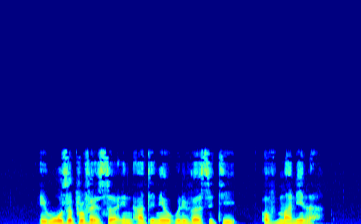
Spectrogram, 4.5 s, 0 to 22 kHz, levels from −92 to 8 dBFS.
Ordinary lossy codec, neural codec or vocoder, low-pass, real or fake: MP3, 96 kbps; none; 7.2 kHz; real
